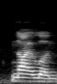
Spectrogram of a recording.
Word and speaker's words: Nylund: Well, how do you pronounce? Is it Newland? Nylund? Nylund. Nylund. Okay.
